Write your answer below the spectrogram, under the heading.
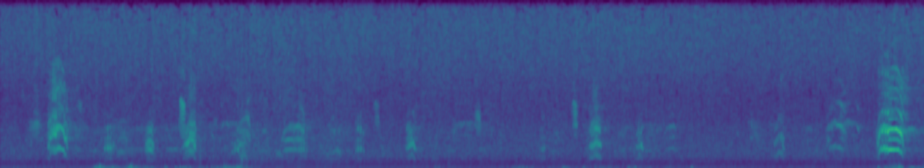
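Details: Nanday parakeet (Aratinga nenday), a conure, calling with repeated harsh, screechy squawks in short scattered bursts, louder again at the end, over a steady low rumbling background noise.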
